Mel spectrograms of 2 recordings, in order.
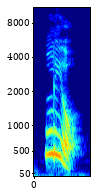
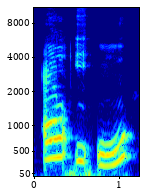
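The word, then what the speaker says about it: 六: hansnya seperti ini dibacanya Lio loo l iu bacanya seperti ada O di tengahnya masih ingat ya ini ini awal banget sudah jelaskan leo leo Tad 4 bukan Liu tapi Lio Lio itu en angka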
